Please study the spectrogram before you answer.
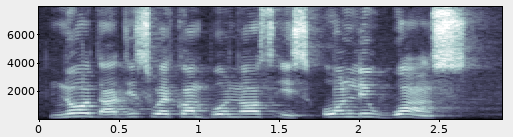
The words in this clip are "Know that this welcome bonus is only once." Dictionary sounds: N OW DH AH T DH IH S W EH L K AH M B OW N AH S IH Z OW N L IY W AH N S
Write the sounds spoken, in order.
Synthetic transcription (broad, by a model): N OW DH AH T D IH S W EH K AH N B OW N AH S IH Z OW N L IY W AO N S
